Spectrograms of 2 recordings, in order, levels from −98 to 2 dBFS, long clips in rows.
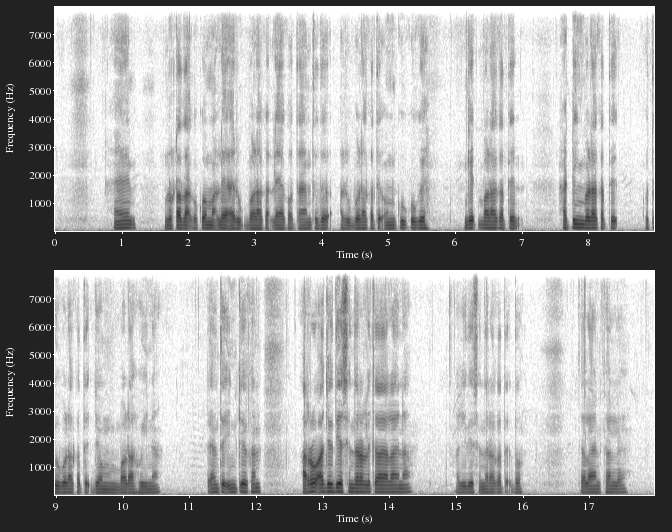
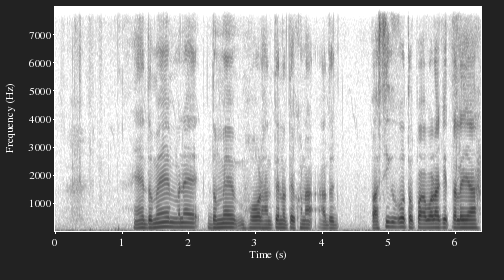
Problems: background sounds at intervals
